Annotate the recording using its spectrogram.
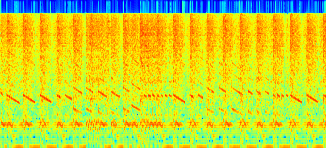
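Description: Hardcore (gabber-style) electronic dance track with a heavy, pounding kick drum and short falling synth notes. The kick drops out briefly about two seconds in, then comes back.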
